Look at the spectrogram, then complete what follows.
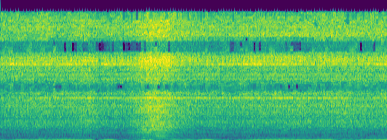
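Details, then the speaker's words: Small RC nitro engine with a single needle carb, just retuned: steady, high buzzing idle with one brief blip that settles straight back, now idling evenly, where moments earlier it sounded crazy. "sounds like we got a decent idle going now it sounded crazy a second ago"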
